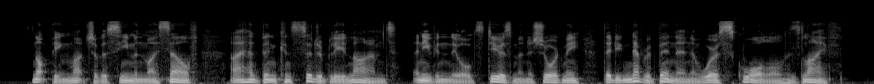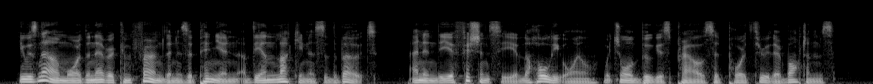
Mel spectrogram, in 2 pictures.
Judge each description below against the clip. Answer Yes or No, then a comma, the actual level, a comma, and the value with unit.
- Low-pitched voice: Yes, very low, 90 Hz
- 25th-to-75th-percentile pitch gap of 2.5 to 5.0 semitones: No, wide, 5.4 semitones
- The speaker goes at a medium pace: No, fast, 215 wpm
